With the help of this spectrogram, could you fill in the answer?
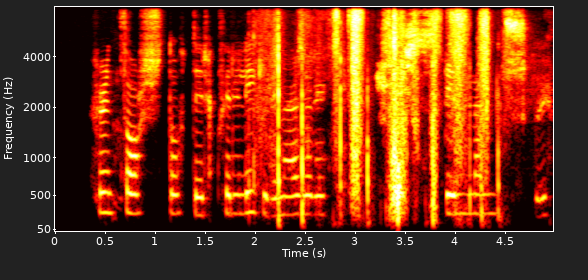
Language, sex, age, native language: Icelandic, female, 11, Icelandic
